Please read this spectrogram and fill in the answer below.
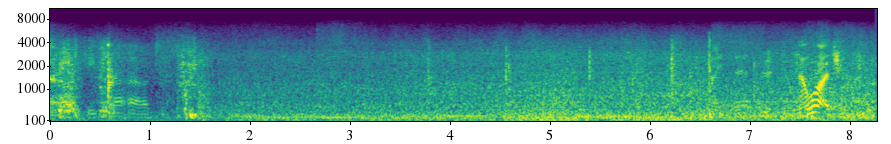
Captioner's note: low frequency hum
